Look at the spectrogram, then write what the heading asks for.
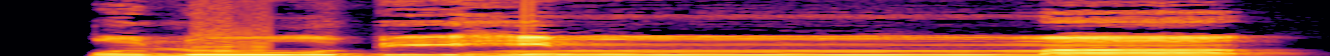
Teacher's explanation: کلا بل ران علی قلوبہم، قلوبہم، کلا بل ران علی قلوبہم، تو قلوبہم میں جو میم ہے وہ میم ساکن ہے، اس کے اوپر جزم ہے اور اس میم کے اوپر تشدید ہے، تو اس میم ساکن کو میم تشدید والا جو یہ میم ہے میم مشدد اس کے ساتھ ملا کر دونوں میم کو ایک کر دیں گے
